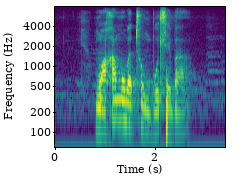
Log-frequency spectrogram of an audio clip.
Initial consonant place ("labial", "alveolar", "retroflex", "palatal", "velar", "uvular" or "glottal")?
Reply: velar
